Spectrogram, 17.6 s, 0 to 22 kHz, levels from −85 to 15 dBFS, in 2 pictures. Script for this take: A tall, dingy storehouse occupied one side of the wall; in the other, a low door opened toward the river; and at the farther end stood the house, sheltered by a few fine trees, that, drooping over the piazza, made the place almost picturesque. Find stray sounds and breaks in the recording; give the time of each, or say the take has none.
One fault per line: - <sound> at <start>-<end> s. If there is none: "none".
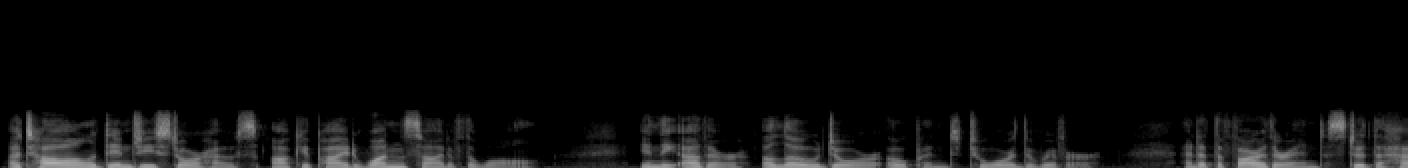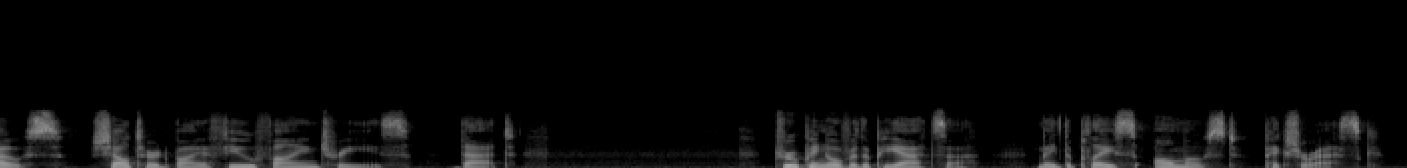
none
